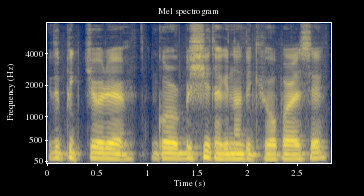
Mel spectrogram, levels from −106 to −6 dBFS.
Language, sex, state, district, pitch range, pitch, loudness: Nagamese, male, Nagaland, Kohima, 105-115 Hz, 110 Hz, -16 LUFS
